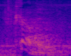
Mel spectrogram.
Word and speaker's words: Cavill: It's pronounced travel. Cavill.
